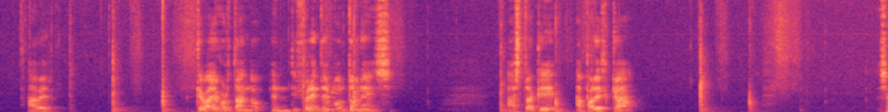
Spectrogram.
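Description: Playing cards slide and tap softly on a cloth mat.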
